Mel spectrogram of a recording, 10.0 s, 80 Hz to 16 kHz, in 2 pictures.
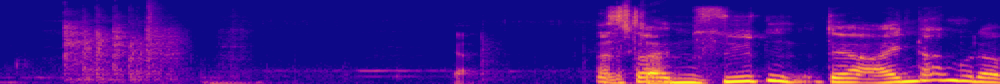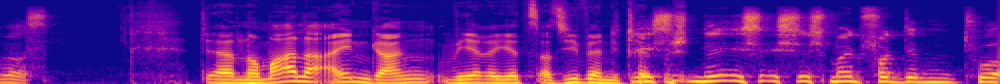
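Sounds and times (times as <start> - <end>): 
dice clattering across a hard surface: 0.3 - 1.0
speech: 3.0 - 5.4, 6.0 - 9.9.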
